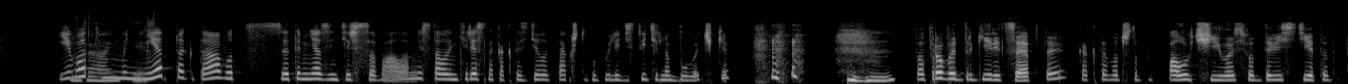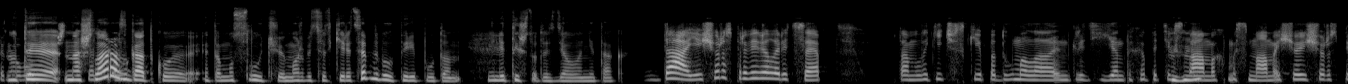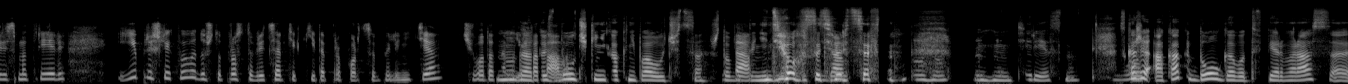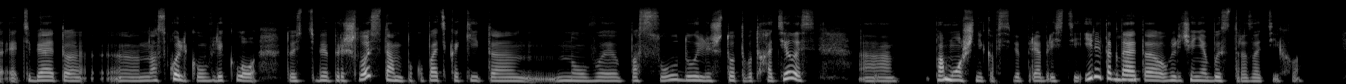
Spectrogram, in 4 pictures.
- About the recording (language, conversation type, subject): Russian, podcast, Как бюджетно снова начать заниматься забытым увлечением?
- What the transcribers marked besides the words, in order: laugh; laughing while speaking: "делала с этим рецептом"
